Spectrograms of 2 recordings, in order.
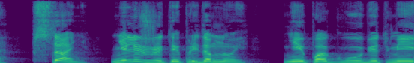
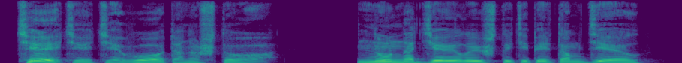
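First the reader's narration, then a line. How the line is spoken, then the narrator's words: Muttering to himself. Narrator (Russian): пробормотал про себя Петр Ильич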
